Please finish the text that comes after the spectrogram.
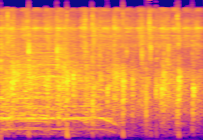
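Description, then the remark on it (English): A church audience applauds steadily, with many hands clapping in a dense, sustained patter, joined briefly by a sustained tone from an organ or keyboard. “All those who are clapping, I see the Lord multiplying you.”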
